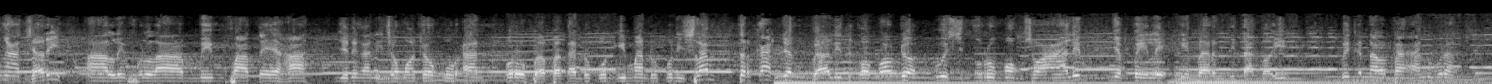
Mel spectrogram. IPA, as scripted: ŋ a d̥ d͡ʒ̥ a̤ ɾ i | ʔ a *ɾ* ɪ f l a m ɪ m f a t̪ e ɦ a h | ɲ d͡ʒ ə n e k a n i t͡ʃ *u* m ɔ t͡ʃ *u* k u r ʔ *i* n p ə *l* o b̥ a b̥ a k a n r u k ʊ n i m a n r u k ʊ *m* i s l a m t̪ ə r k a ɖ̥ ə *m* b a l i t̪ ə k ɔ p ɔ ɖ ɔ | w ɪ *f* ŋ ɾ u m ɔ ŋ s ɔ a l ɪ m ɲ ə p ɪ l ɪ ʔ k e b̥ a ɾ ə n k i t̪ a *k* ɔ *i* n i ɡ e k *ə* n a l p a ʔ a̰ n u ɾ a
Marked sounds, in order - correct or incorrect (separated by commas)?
incorrect, incorrect, incorrect, incorrect, incorrect, incorrect, incorrect, incorrect, correct, correct, correct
